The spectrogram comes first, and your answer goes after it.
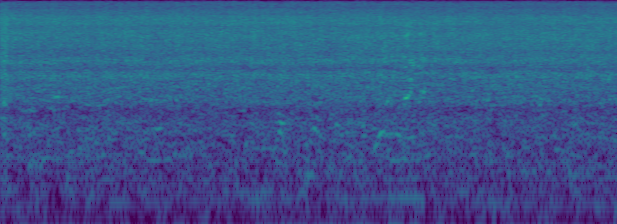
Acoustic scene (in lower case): park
